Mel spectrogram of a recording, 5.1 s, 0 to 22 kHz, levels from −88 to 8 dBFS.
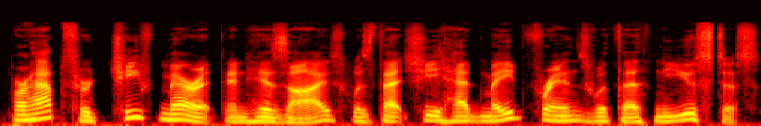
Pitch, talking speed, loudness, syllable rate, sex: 115 Hz, 190 wpm, -20 LUFS, 4.4 syllables/s, male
